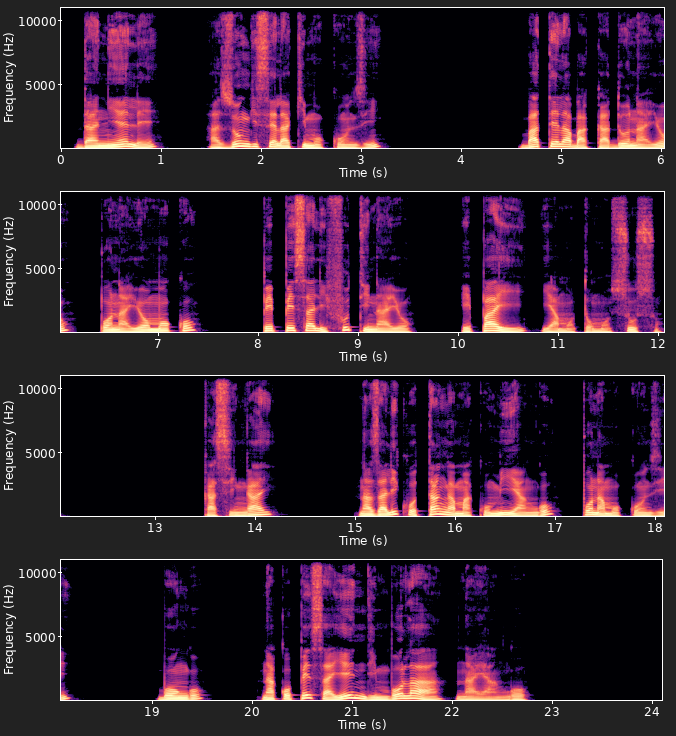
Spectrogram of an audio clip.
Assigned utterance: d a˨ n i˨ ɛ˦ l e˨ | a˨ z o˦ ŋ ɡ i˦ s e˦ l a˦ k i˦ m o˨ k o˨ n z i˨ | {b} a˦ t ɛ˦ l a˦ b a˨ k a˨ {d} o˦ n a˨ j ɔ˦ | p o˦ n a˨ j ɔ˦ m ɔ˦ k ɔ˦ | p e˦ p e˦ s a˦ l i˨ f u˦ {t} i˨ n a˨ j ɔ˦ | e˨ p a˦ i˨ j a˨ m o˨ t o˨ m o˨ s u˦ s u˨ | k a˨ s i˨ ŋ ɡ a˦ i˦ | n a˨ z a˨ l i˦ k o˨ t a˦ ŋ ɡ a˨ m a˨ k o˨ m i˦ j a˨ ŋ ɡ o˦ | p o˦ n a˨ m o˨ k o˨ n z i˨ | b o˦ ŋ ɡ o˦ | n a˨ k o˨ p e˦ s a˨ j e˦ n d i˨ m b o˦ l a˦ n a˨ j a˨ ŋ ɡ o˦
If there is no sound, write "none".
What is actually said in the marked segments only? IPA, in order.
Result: b, d, t

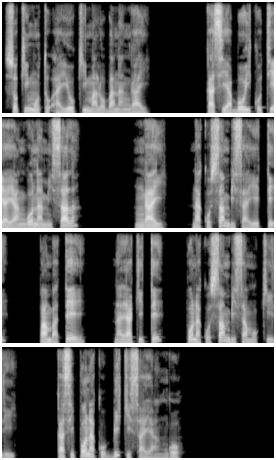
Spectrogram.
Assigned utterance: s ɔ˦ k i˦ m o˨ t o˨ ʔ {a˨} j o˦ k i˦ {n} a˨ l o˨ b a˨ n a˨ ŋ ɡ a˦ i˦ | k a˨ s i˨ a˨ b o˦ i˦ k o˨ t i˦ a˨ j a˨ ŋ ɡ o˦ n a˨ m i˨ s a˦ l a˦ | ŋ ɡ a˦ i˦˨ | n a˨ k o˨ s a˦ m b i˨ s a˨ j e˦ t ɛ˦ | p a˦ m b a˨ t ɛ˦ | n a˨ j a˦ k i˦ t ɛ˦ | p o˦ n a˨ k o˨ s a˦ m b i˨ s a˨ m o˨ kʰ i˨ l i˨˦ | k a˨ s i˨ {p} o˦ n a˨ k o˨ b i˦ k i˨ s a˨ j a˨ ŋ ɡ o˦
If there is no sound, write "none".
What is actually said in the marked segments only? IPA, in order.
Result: a˨, m, p

